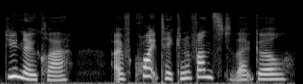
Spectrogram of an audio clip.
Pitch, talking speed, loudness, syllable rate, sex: 270 Hz, 235 wpm, -18 LUFS, 6.8 syllables/s, female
